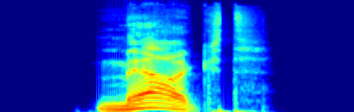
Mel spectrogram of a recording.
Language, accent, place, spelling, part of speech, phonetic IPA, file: German, Germany, Berlin, merkt, verb, [mɛrkt], De-merkt.ogg
- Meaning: 1. third-person singular present of merken: he, she, it notices, notes, perceives, feels, remembers 2. second-person plural present of merken: you notice, note, perceive, feel, remember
